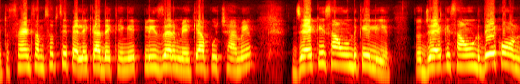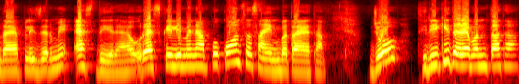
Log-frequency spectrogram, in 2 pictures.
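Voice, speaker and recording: A woman teaching an exam-prep phonetics lesson at a middle pitch. She talks to her students as friends and keeps asking questions that she answers herself. She reads out example words one at a time. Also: darkish tone. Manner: calls the class "friends", asks questions and answers them herself.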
